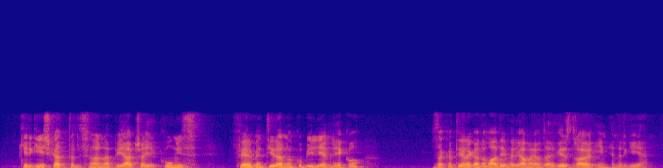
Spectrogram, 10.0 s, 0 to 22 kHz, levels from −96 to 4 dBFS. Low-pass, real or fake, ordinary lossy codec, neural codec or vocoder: 7.2 kHz; real; none; none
